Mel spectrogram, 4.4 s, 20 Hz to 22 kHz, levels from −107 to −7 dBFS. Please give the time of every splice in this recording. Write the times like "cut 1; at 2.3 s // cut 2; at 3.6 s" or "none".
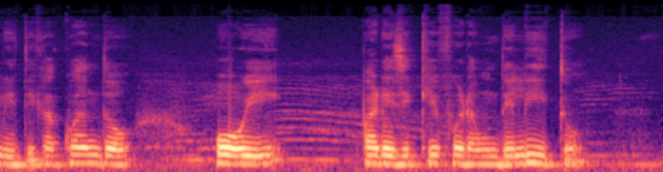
none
